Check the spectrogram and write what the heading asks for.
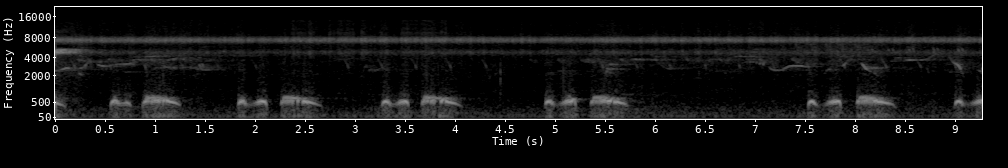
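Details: Spotted dove used for luring, calling a rhythmic series of phrases roughly every two seconds, each two short hollow notes and a longer sliding coo, over a continuous thin whine and soft background chirps.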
